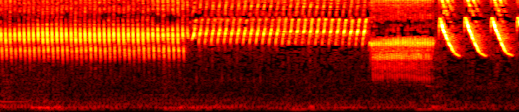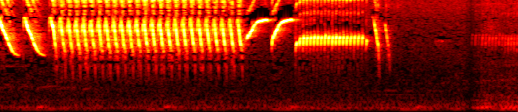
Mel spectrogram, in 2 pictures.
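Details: Canary singing, its song meant to encourage other canaries to sing again: fast repeated trills, rapid rising sweeps and a long buzzy rolling trill, all high and bright, with a brief quieter pause and faint low background hum.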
